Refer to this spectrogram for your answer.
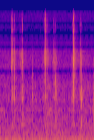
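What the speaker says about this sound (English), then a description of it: "Every key clicks, as it should," Clicky Cherry MX Green mechanical keyboard switches, about eight separate crisp key clicks in an uneven typing rhythm, faint and fairly close against a quiet background.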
